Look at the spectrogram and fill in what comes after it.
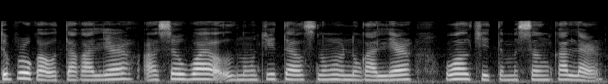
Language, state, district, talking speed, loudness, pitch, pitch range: Ao, Nagaland, Kohima, 145 wpm, -16 LUFS, 220 Hz, 210-240 Hz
